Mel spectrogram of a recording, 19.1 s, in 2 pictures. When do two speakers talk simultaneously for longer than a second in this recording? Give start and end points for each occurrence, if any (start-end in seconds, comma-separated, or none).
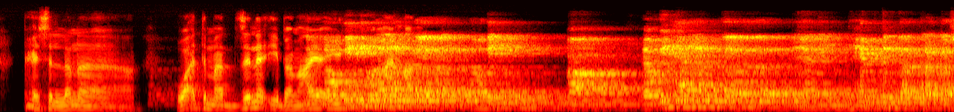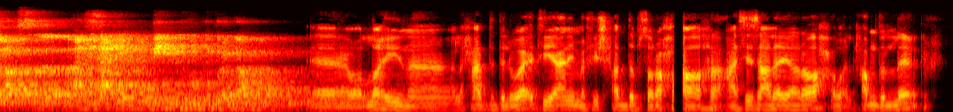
3.0-4.3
